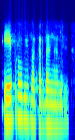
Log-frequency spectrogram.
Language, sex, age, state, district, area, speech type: Telugu, male, 30-45, Telangana, Peddapalli, rural, conversation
